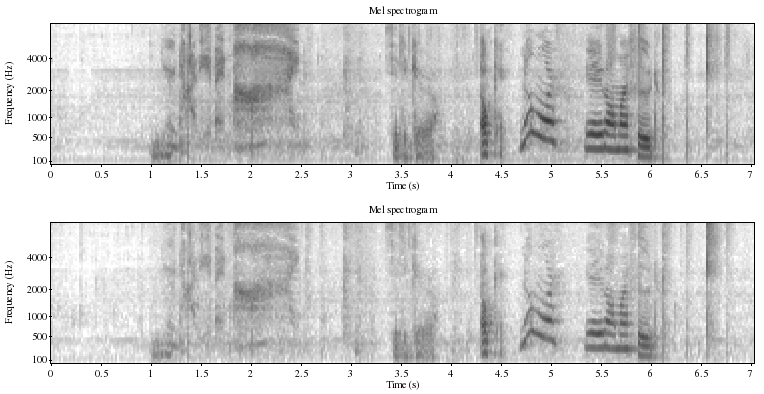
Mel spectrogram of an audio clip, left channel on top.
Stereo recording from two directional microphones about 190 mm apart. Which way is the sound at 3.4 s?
20° left (ahead or behind).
